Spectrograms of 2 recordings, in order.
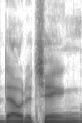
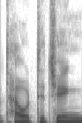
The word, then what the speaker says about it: Tao Te Ching: to him but certainly the da to Ching or ta Ching depending on how you pronounce it would contain a lot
